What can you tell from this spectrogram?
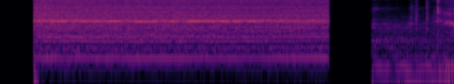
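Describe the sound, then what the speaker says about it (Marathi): A kitchen mixer grinder whirs loudly and evenly for several seconds as it blends garlic, sambar masala and cumin, then cuts off abruptly and a softer, different noise follows. "आता मी याला मिक्स करणार मिक्सरमध्ये"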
